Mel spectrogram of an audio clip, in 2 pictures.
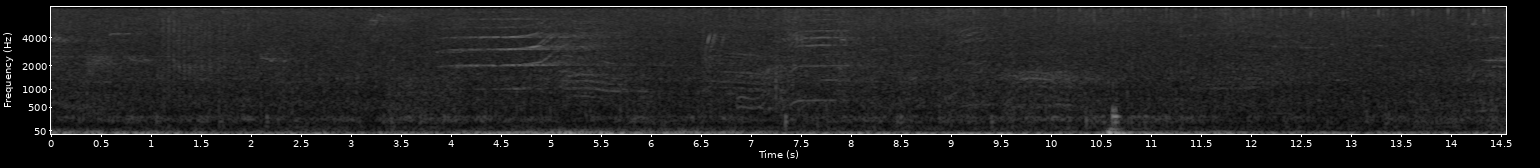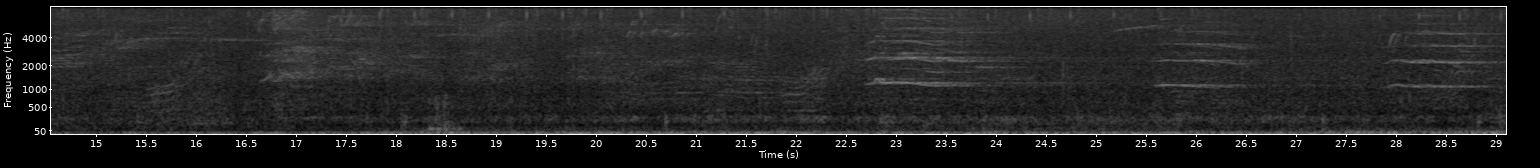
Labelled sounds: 14.2	15.9	killer whale, southern resident, 1.5 to 5.0 kHz
22.6	24.1	killer whale, southern resident, 0.32 to 7.5 kHz
27.8	29.0	killer whale, southern resident, 0.20 to 6.7 kHz

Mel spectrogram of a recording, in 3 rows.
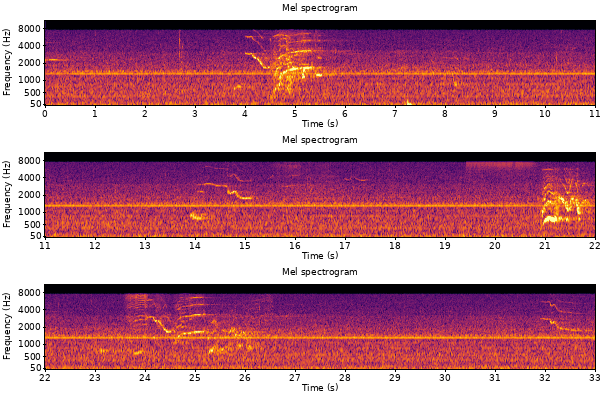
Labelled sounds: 4.0	5.5	killer whale, Bigg's (transient), Gulf of Alaska transient, 0.48 to 8.0 kHz
14.0	15.4	killer whale, Bigg's (transient), Gulf of Alaska transient, 1.6 to 6.6 kHz
20.9	21.9	killer whale, Bigg's (transient), Gulf of Alaska transient, 0.38 to 5.9 kHz
24.0	25.6	killer whale, Bigg's (transient), Gulf of Alaska transient, 1.1 to 8.0 kHz
31.9	33.0	killer whale, Bigg's (transient), Gulf of Alaska transient, 1.5 to 5.7 kHz

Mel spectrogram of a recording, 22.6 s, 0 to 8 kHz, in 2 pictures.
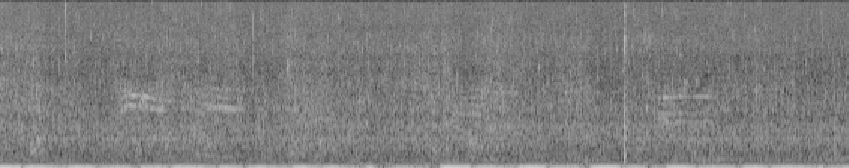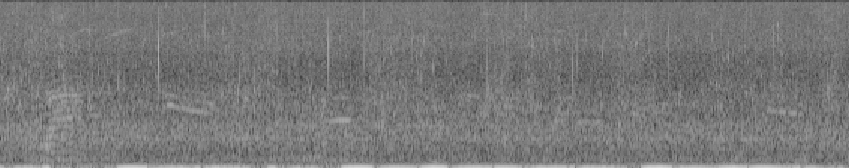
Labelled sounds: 1.5	2.4	killer whale, southern resident, J pod, call S04, 0.31 to 1.7 kHz
2.6	3.4	killer whale, southern resident, J pod, call S04, 0.82 to 1.7 kHz
6.2	6.9	killer whale, southern resident, J pod, call S04, 0.47 to 1.5 kHz
8.7	9.6	killer whale, southern resident, J pod, call S04, 0.34 to 1.5 kHz
11.9	12.5	killer whale, southern resident, J pod, call S04, 0.16 to 1.6 kHz
12.1	14.4	killer whale, southern resident, J pod, whistle, 3.9 to 8.0 kHz
13.5	14.2	killer whale, southern resident, J pod, call S04, 0.81 to 1.7 kHz
15.6	16.1	killer whale, southern resident, J pod, call S04, 0.43 to 1.5 kHz
16.1	16.5	killer whale, southern resident, J pod, whistle, 4.1 to 8.0 kHz
17.7	18.0	killer whale, southern resident, J pod, whistle, 5.7 to 6.4 kHz
17.8	18.4	killer whale, southern resident, J pod, call S04, 0.27 to 1.4 kHz
18.6	18.9	killer whale, southern resident, J pod, whistle, 4.3 to 4.8 kHz
21.4	22.1	killer whale, southern resident, J pod, call S04, 0.39 to 1.4 kHz

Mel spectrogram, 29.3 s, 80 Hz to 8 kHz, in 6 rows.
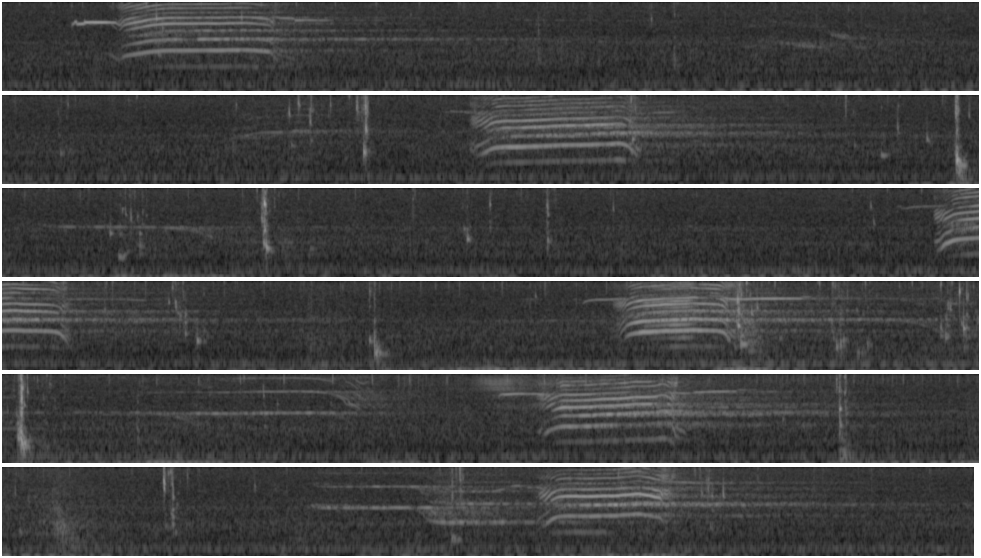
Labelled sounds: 0.2	1.7	killer whale, southern Alaska resident, 0.55 to 8.0 kHz
2.5	4.7	killer whale, southern Alaska resident, 1.3 to 5.1 kHz
5.9	6.6	killer whale, southern Alaska resident, 0.46 to 5.4 kHz
7.0	8.3	killer whale, southern Alaska resident, 0.46 to 8.0 kHz
9.9	11.4	killer whale, southern Alaska resident, 1.0 to 2.6 kHz
13.1	15.4	killer whale, southern Alaska resident, 0.46 to 8.0 kHz
17.5	19.4	killer whale, southern Alaska resident, 0.55 to 8.0 kHz
20.0	23.4	killer whale, southern Alaska resident, 0.41 to 8.0 kHz
25.9	28.2	killer whale, southern Alaska resident, 0.64 to 8.0 kHz

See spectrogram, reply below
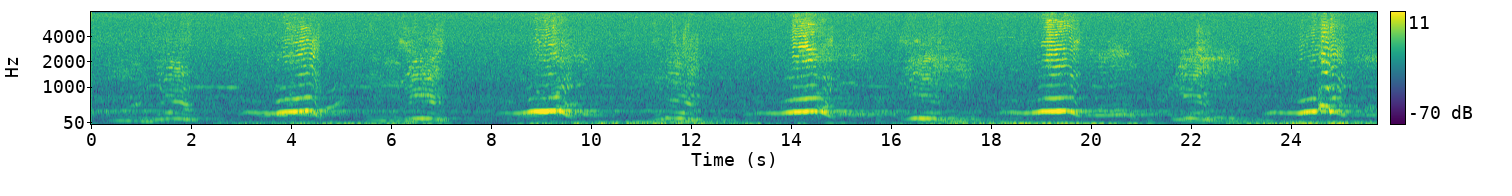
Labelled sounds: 1.1	2.5	humpback whale, 0.96 to 2.1 kHz
3.8	6.8	humpback whale, 0.80 to 5.5 kHz
8.9	9.5	humpback whale, 0.83 to 5.5 kHz
11.5	11.8	humpback whale, 1.4 to 1.5 kHz
14.0	15.3	humpback whale, 0.93 to 6.6 kHz
16.4	16.9	humpback whale, 1.1 to 2.4 kHz
18.1	18.5	humpback whale, 3.8 to 4.0 kHz
18.9	19.7	humpback whale, 0.96 to 7.8 kHz
20.5	20.8	humpback whale, 2.4 to 2.8 kHz
21.5	22.7	humpback whale, 0.80 to 2.3 kHz
24.3	25.1	humpback whale, 0.80 to 5.4 kHz

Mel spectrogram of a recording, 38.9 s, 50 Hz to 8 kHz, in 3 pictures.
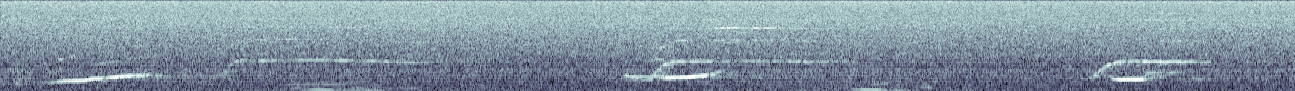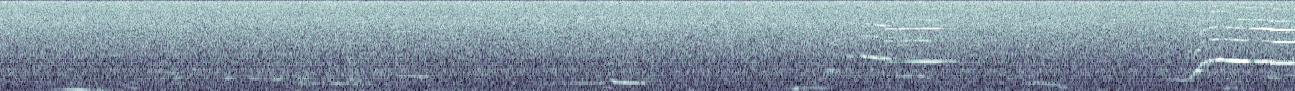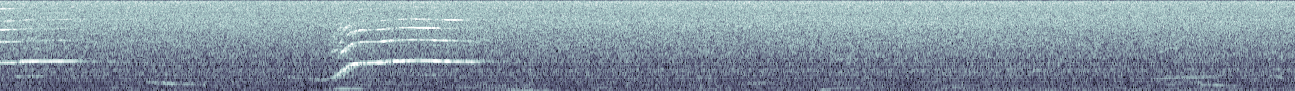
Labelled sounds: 0.9	1.2	humpback whale, 0.90 to 1.1 kHz
2.9	3.3	humpback whale, 1.1 to 1.2 kHz
6.5	7.5	humpback whale, 0.80 to 3.2 kHz
11.0	11.9	humpback whale, 0.80 to 1.1 kHz
21.5	22.4	humpback whale, 0.93 to 3.1 kHz
24.9	26.6	humpback whale, 0.80 to 6.3 kHz
29.2	30.6	humpback whale, 0.80 to 4.2 kHz

